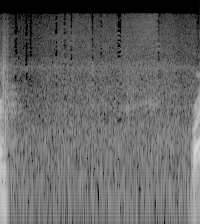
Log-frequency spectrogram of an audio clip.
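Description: Steady, soft outdoor background hiss with no distinct source, broken by a couple of faint ticks in the middle.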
